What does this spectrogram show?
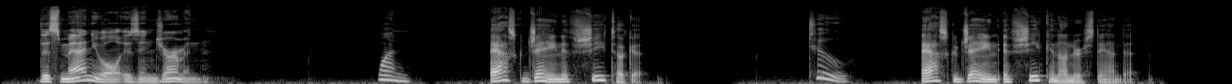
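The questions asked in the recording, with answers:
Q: This manual is in German.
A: 2: Ask Jane if she can understand it.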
